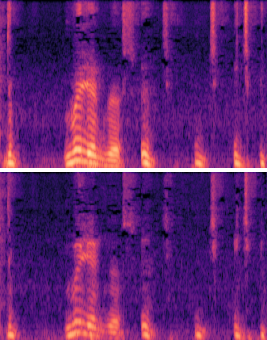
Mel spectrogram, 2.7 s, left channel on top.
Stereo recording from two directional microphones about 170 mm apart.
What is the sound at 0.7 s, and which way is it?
Speech, 15° left (ahead or behind).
